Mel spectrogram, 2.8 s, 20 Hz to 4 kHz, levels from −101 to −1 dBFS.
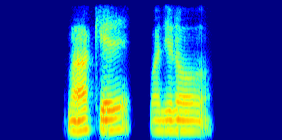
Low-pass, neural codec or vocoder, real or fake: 3.6 kHz; codec, 24 kHz, 0.5 kbps, DualCodec; fake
